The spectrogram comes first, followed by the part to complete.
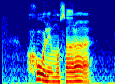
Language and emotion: Russian, neutral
